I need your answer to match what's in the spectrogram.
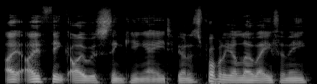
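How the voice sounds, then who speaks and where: A man's voice: low voice, fast talker, a little mellow, dry recording, clean studio sound. A man guesting on a live stream, easygoing and stumbling over his words. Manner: stammering restarts, easygoing. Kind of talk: casual chat.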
